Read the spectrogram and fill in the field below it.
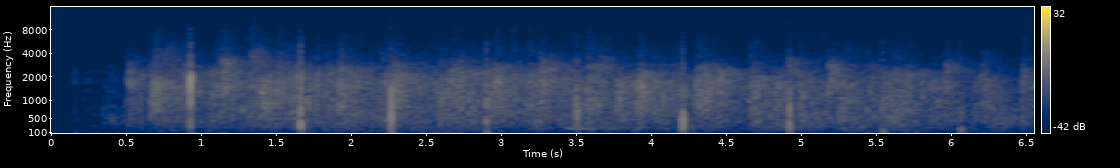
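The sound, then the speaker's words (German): A church audience at a Pentecost service breaks into sustained applause for God, a dense wash of many hands clapping steadily for several seconds, with a few sharper individual claps standing out from the crowd. “Und ich weiß nicht, ob du da mitmachen möchtest, aber ich möchte Gott einen kleinen Applaus dafür geben und ihm danken.”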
